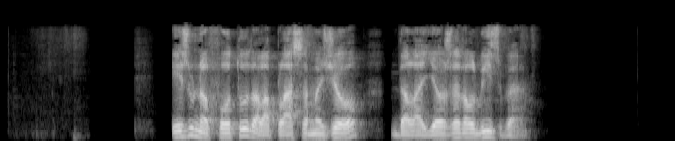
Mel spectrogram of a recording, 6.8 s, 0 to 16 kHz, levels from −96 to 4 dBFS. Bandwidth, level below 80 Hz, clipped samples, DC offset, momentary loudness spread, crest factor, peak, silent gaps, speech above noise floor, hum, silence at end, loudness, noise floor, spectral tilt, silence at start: 8.2 kHz; -58 dBFS; under 0.1%; under 0.1%; 10 LU; 18 dB; -2 dBFS; 3.86-3.91 s; 49 dB; none; 1.5 s; -17 LUFS; -66 dBFS; -4 dB/octave; 1.7 s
